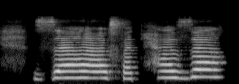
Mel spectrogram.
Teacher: जैल में आप बिल्कुल इसको लाइट पढ़ोगे, जैल हल्का सा, और जब ये जा है, जा में थोड़ा सा प्रेशर लगाओगे तभी सीटी वाली आवाज निकलेगी।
